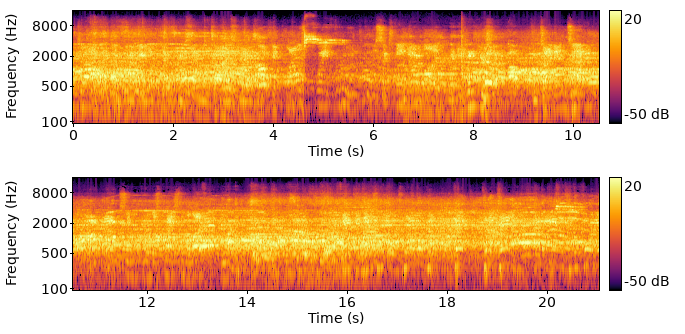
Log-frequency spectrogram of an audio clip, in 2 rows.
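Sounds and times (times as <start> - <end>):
music through tv speakers: 0.0 - 21.0
stadium crowd noise: 0.0 - 21.0.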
